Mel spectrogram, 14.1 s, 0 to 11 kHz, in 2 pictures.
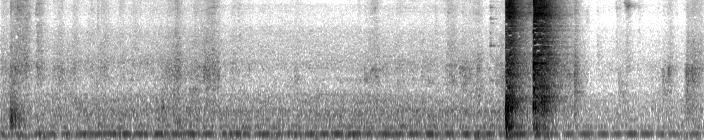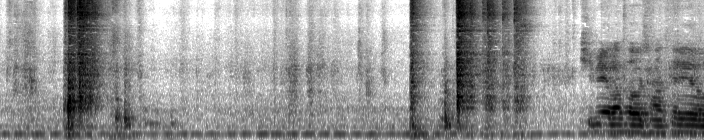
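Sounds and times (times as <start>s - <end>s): dishes clattering: 11.2s - 12.5s.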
